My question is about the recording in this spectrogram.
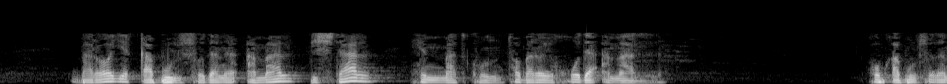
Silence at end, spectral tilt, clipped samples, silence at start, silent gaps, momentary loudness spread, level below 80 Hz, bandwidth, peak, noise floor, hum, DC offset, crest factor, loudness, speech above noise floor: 0 s; -12.5 dB/octave; under 0.1%; 0.7 s; none; 10 LU; -38 dBFS; 4.5 kHz; 0 dBFS; -70 dBFS; none; under 0.1%; 18 dB; -18 LUFS; 54 dB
